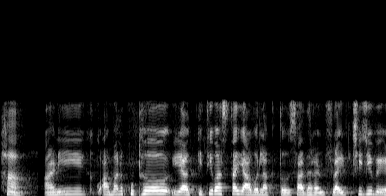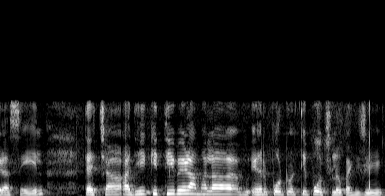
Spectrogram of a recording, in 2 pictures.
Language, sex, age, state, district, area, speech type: Marathi, female, 60+, Maharashtra, Kolhapur, urban, spontaneous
